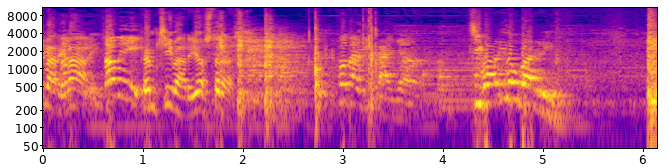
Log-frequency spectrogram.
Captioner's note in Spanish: algarabía general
